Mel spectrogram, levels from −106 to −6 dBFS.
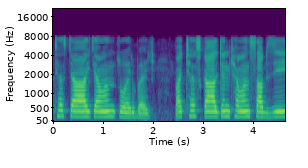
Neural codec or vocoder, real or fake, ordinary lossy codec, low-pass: none; real; none; none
